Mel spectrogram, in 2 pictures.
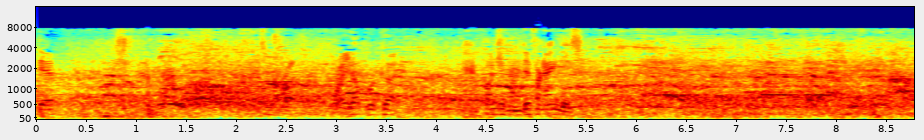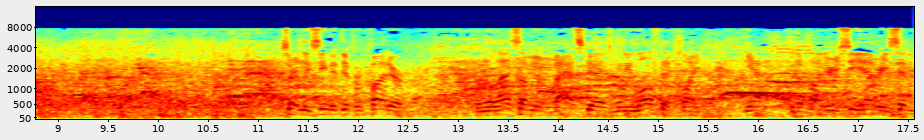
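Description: A crowd cheers and murmurs in a large arena.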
